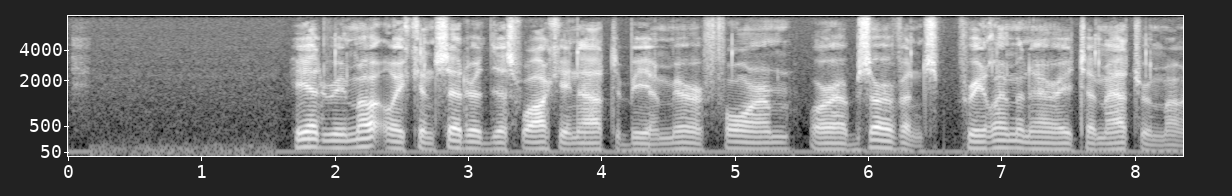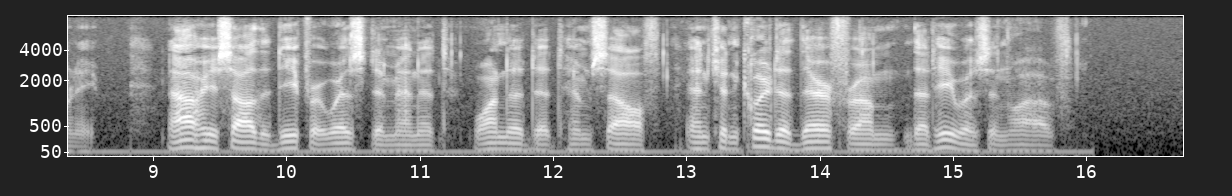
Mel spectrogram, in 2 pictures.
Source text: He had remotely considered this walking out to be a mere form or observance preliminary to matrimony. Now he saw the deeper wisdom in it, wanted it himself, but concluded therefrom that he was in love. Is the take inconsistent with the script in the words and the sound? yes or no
yes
